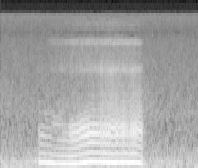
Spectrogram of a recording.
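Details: Sleeping Chihuahua Fletch, dreaming, snoring very loudly: a single drawn-out, whistling, high-pitched breath sound lasting about a second; snoring.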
